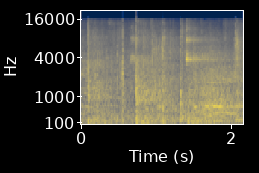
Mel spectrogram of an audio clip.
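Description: A basketball bouncing on a wooden gym floor: three sharp bounces a little over half a second apart.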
